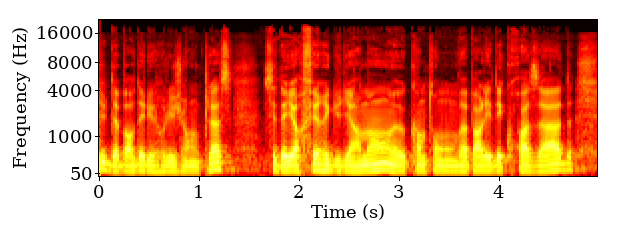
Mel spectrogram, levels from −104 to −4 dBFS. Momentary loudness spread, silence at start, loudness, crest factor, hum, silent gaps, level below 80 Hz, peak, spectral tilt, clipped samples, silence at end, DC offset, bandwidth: 7 LU; 0 s; -22 LUFS; 18 dB; none; none; -62 dBFS; -4 dBFS; -6 dB/octave; under 0.1%; 0 s; under 0.1%; 19 kHz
